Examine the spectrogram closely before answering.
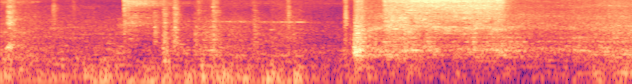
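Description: TIG welding torch: a sharp click about three and a half seconds in, then shielding gas hissing out for about a second and a half, with a shorter hiss a little over a second in.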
